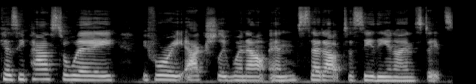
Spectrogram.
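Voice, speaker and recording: With a plain, everyday voice, a woman speaks at a medium pitch with ordinary pitch variation, recorded very cleanly against a silent background. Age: 50s. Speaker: full-time RVer and YouTuber. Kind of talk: casual interview.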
